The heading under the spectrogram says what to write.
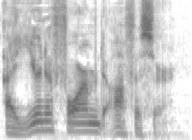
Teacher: This word begins with the Y sound, and that is a consonant.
